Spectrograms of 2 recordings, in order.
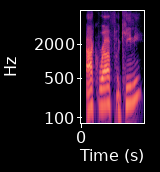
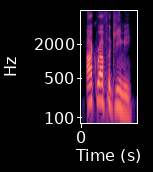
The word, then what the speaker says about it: Achraf Hakimi: If I'm pronouncing it wrong, I'm sorry. Apologies. My apologies. I think it's Achraf Hakimi.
